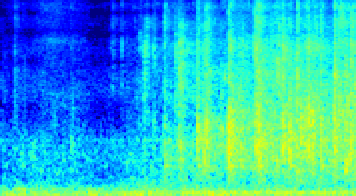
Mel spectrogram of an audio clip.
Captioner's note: applause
